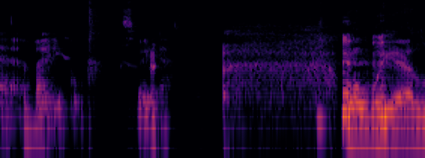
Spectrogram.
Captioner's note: laughter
